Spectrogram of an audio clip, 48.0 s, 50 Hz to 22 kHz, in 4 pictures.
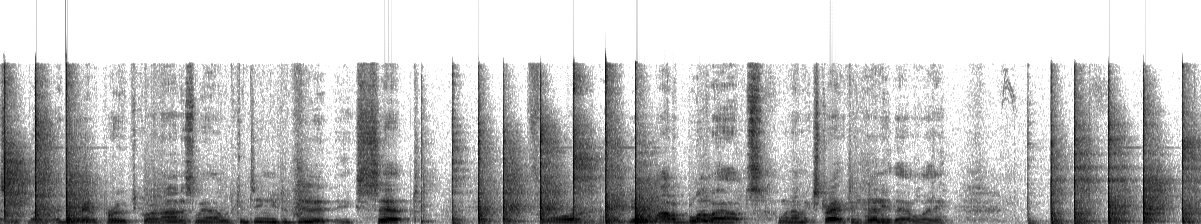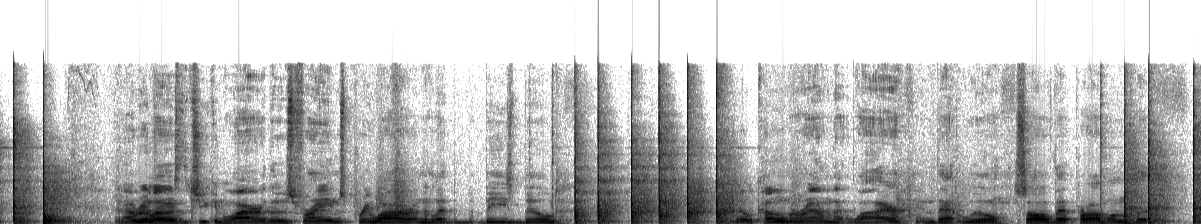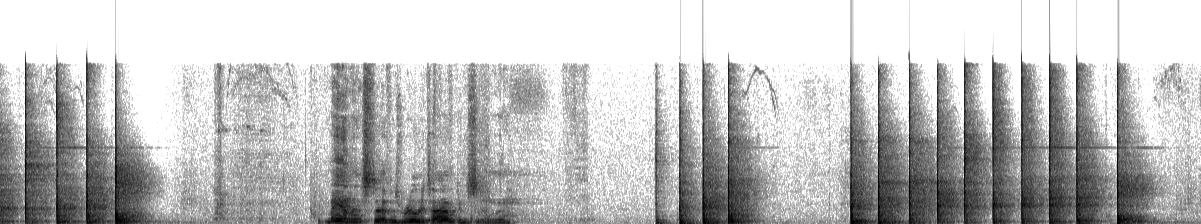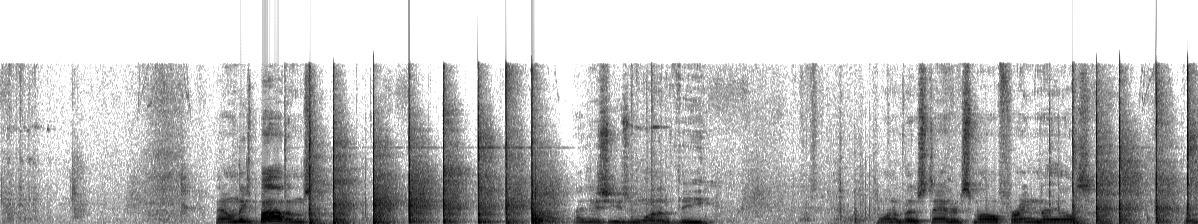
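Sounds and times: hammer driving nails into wood: 0:04.5 - 0:06.6, 0:10.3 - 0:12.8, 0:17.5 - 0:19.4, 0:23.1 - 0:25.5, 0:30.6 - 0:31.6, 0:32.5 - 0:35.6, 0:39.1 - 0:41.7, 0:46.6 - 0:48.0.

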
